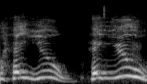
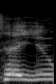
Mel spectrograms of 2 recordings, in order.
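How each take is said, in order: First: High, swooping "Hey You"; catchphrase call. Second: Said in the usual way. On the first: Shown as a demonstration. Host corrects how he read the greeting, high catchphrase call.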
